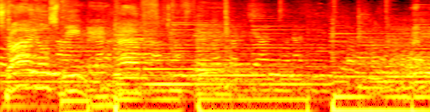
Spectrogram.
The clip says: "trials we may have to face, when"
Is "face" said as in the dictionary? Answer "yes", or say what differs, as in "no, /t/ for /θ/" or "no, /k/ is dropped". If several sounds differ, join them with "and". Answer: no, /s/ is dropped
